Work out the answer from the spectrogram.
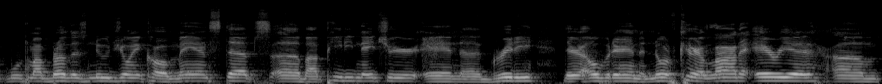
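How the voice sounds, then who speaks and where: A man hosting a casual talk show, relaxed and friendly, with a slangy way of talking. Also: on the high side. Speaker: podcast host.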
